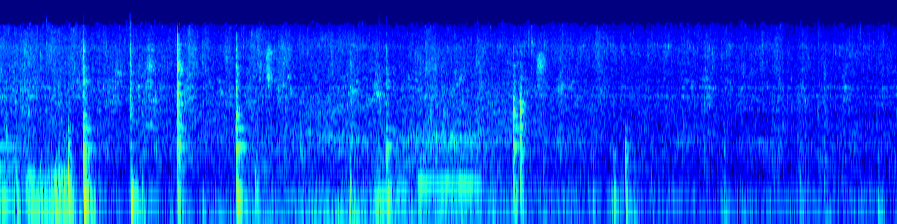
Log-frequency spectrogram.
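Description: Pork liver, onions and bell pepper sizzling as they fry in a nonstick pot, with a cooking spoon scraping and knocking against the pot as they are stirred. The knocks come often in the first few seconds and then thin out while the sizzle carries on.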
